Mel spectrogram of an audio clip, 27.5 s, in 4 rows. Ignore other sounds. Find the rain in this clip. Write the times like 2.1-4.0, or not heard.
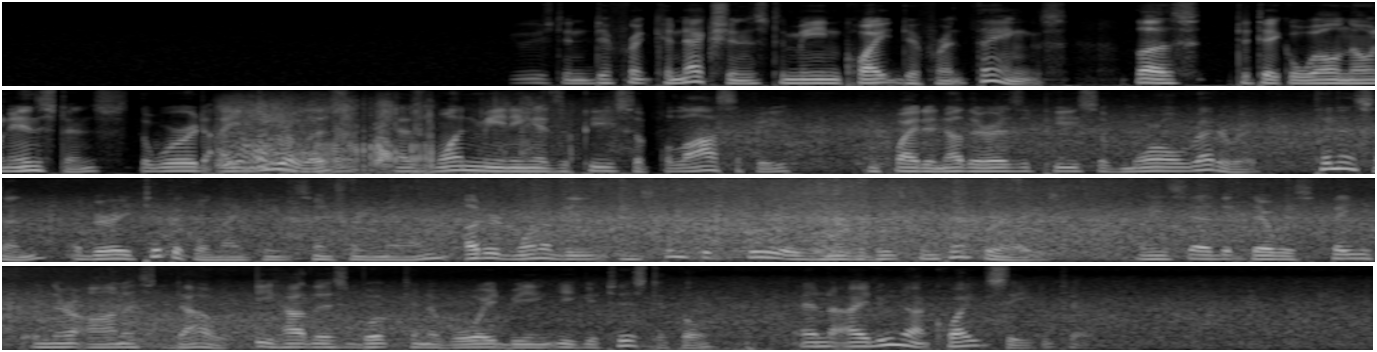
10.2-27.4.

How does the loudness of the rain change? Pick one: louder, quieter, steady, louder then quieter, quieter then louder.
louder then quieter.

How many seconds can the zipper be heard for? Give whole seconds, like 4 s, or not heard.
2 s.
